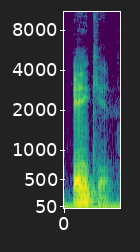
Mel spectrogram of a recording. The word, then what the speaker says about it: Aiken: Now, how do you pronounce the South Carolina city? Aiken County. Aiken.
